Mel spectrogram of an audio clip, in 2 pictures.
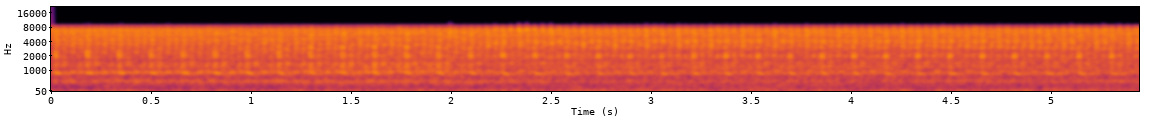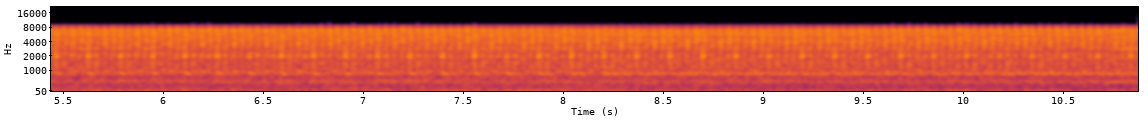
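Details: Honda Accord F20B (CF4) engine at idle: light, regular ticking knock about three per second over steady idle; owner asks what is knocking, cause unknown.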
